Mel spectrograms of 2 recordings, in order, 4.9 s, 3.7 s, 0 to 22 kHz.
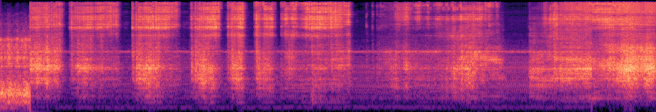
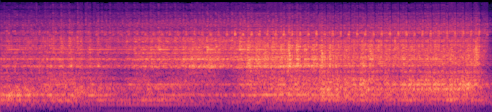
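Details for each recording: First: Shopsmith Mark 7 lathe rounding an ash blank for a bud vase: gouge scrapes in hissy, uneven bursts, bouncing and rattling on remaining flats of the not-yet-round blank. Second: Shopsmith MARK 7 lathe at about 1,000 RPM turning ash bud vase from firewood: cutting sound changes from clunking on the corners to a steady, even high hiss once stock is round; smooth clean cut.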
